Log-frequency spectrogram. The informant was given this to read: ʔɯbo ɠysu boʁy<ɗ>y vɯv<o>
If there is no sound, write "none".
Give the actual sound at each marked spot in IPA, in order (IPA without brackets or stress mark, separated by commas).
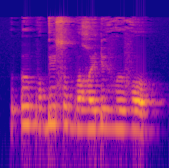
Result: ɗ, o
